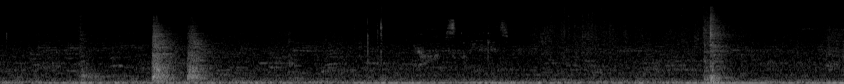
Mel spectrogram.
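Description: Hushed whispering and faint background music over a low steady hum, with two brief louder sounds, about one and a half seconds in and again about seven seconds in.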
